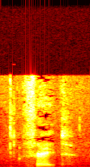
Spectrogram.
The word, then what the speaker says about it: Phate: And her name was P-H-A-T-E. – Fate.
